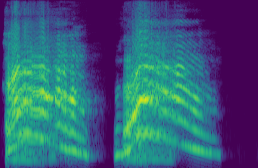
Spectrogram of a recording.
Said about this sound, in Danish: Med en enkel ildfakkel rammer Mortang guldgåsen, der giver sig til at væse og skrige op.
